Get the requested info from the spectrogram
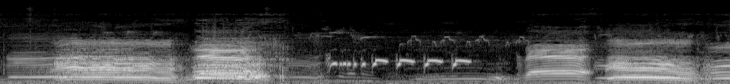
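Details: Grazing cattle herd in open rural pasture: two long moos, a pause filled by a quick series of repeated chirping bird notes, then two more bellowing moos closing the sequence.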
